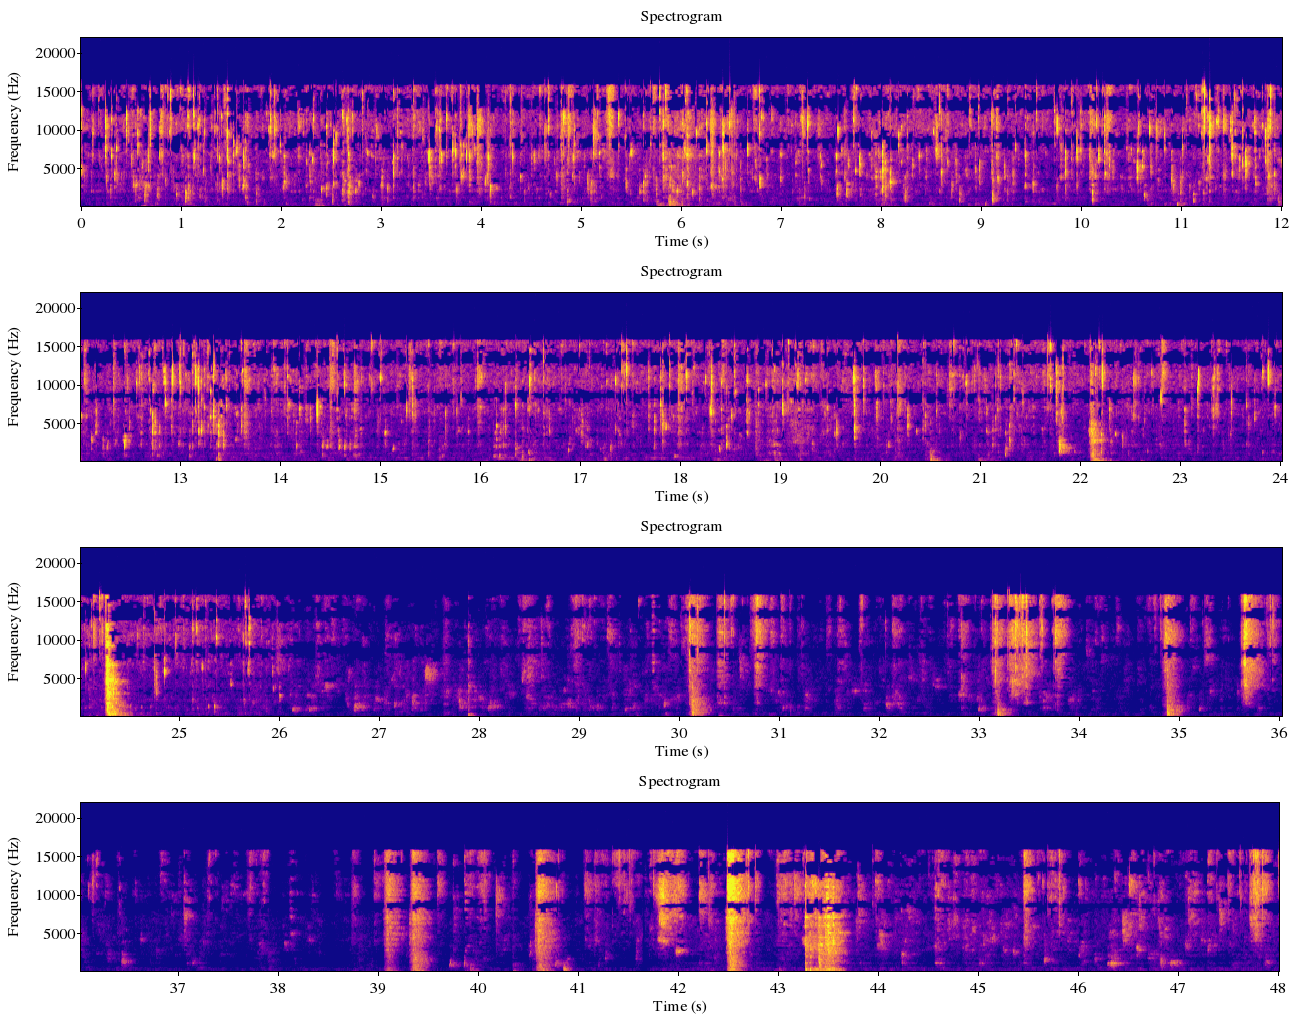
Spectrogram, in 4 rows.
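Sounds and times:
chicken deep-frying in oil: 0:00.0 - 0:48.0.

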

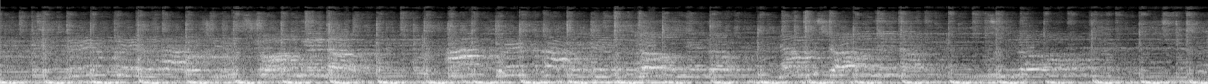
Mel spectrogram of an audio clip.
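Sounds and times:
live pop music over loudspeakers: 0:00.0 - 0:12.0.

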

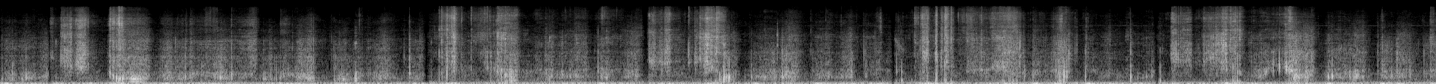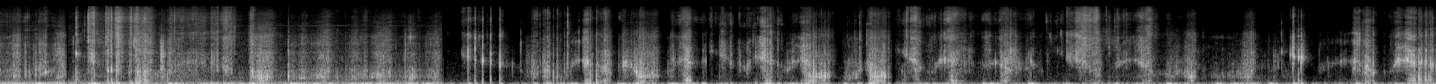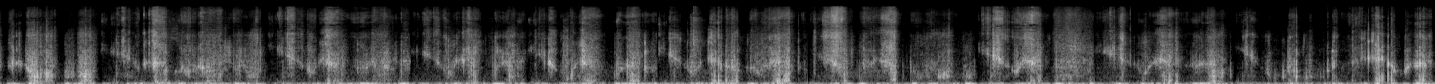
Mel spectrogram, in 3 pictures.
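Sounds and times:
crisp chewing crunches: 0:00.0 - 0:43.0.

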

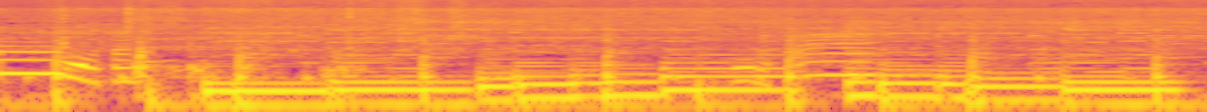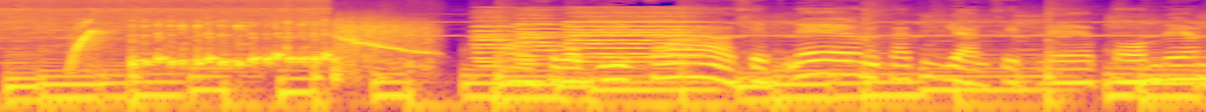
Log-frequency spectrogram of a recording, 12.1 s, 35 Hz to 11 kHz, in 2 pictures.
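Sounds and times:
chicken sizzling in a frying pan: 0:00.0 - 0:08.1.

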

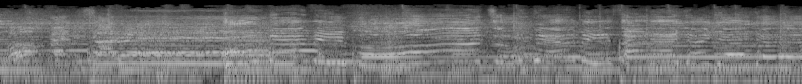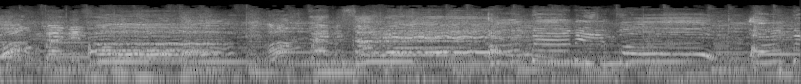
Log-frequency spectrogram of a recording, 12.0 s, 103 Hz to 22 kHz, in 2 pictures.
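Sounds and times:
group singing gospel song: 0:00.0 - 0:12.0.

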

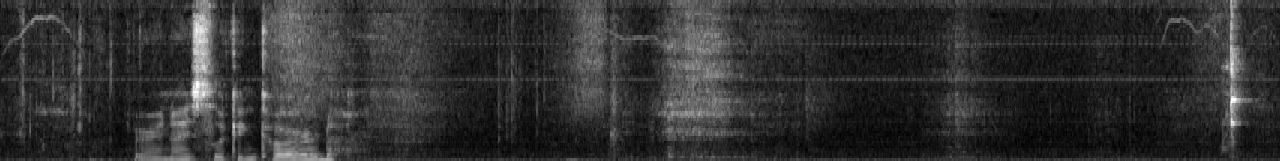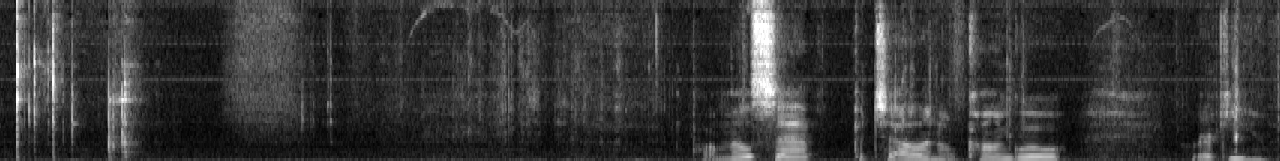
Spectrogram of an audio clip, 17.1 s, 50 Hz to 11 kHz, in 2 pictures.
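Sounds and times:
low steady hum: 0:00.0 - 0:17.0
cards sliding rustles: 0:11.4 - 0:13.2, 0:16.5 - 0:17.0.

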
